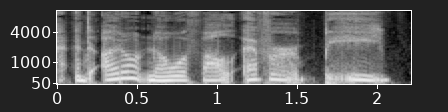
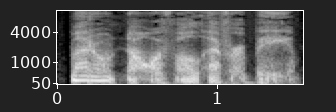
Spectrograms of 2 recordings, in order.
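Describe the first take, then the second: First: Said in the usual way. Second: Voiceless, broken repeat; man repeating his confession in a raspy hush; rasped repeat. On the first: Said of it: "I'm all fucked up". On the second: A narrator's reading. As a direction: breathe it out, barely voiced. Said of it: "he rasps".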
